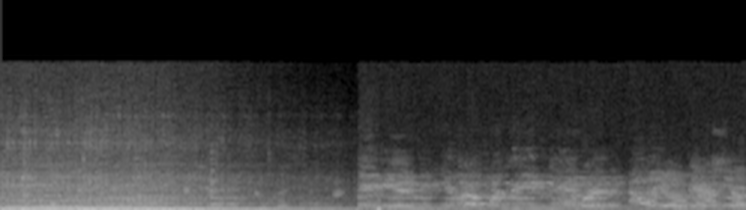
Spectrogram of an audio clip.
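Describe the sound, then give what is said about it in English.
A Team Hardpoint Porsche race car roars past in a live open paddock, its loud engine drone fading away over a couple of seconds, followed by people chatting in a busy outdoor crowd. “There goes the Team Hardpoint Porsche”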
